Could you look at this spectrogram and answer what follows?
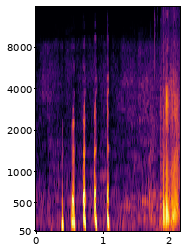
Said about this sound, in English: Or as he plays a fart noise. That's very on brand.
